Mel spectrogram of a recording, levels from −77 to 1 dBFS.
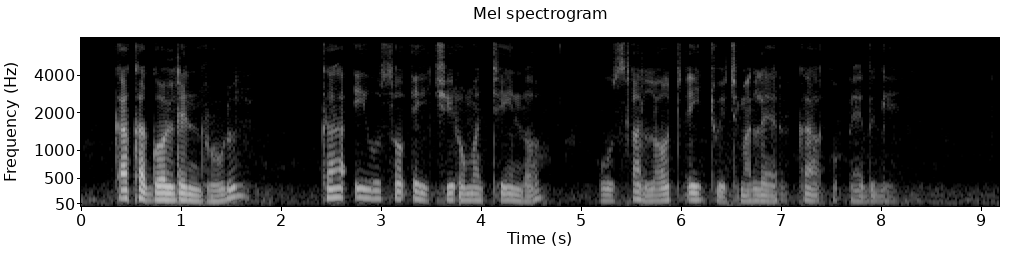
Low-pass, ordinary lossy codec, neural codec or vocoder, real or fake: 7.2 kHz; none; codec, 16 kHz in and 24 kHz out, 2.2 kbps, FireRedTTS-2 codec; fake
